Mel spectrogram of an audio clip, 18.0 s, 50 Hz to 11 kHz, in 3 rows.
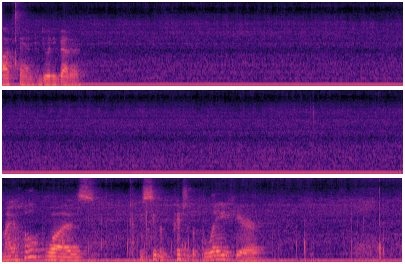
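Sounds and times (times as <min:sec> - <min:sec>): desk fan motor hum: 0:00.0 - 0:18.0
air rushing from fan: 0:11.7 - 0:18.0.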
